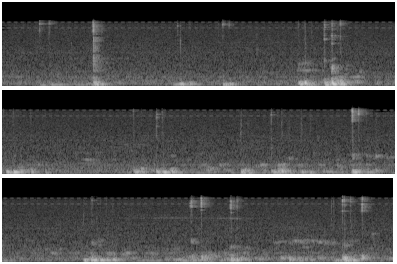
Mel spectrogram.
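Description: Computer keyboard typing while writing a Node.js MySQL query, quiet close-up key clicks in irregular bursts and pauses across the whole stretch.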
